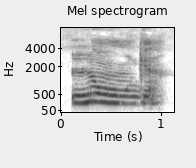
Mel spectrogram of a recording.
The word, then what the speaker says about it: longue: So here, because we have the U and the E that we don't pronounce, the only letter that I pronounce is G. Longue.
